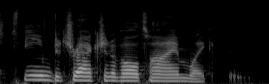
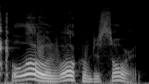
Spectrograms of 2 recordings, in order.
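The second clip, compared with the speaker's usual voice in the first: loud, sweeping announcer's hello; big, projected ride-host greeting; ride intro impression; 2 semitones higher, 7 dB louder than usual. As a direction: boom out a theme-park ride welcome. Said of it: "is that a pretty good voice".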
